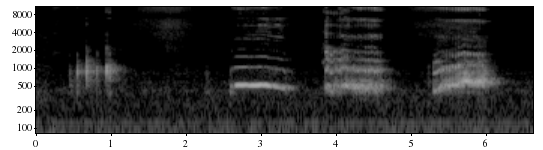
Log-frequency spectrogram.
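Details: African grey parrot: a few soft clicks, then three long, full, harmonic calls spaced about a second apart. The first call is clear and tonal, and the later two are rougher and buzzier.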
